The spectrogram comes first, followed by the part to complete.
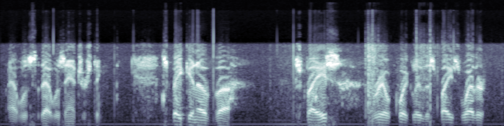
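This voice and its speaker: A man speaks with an Appalachian accent at a fairly slow pace, leaving long, frequent pauses. Noticeable background noise is present. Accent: Southern US (Appalachian). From East Tennessee. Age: 70s. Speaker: ham radio net control operator. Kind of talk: amateur radio round table. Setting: amateur radio AM transmission.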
